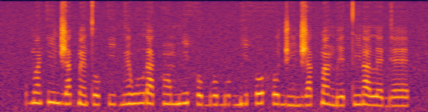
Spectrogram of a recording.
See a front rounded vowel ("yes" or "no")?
no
